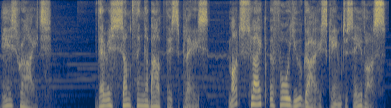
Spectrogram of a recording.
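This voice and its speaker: An anxious ghost from a storybook tale, fretful and theatrical. The voice is lifted high, with a wavering, wailing swing. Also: male voice, very animated, slow, a little mellow, breathy edge, no echo, soft background music, exaggerated voice. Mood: subdued. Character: anxious, fretful male ghost named George.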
